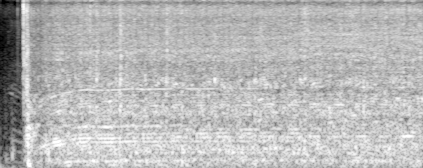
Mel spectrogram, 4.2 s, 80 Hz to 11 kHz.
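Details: 1984 Fox body with 40k original miles, sat 20 years, after cleaning bad connections, Marvel Mystery Oil in cylinders: sharp click then steady strong crank at even pace for four seconds; starter and battery turning it over fine.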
